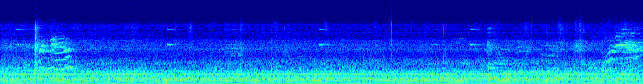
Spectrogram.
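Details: Himalayan cat meowing indoors: a short wavering meow near the start and another rising meow at the end, both over a steady low mechanical hum like a fan or air conditioner.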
